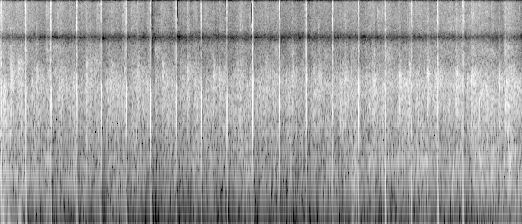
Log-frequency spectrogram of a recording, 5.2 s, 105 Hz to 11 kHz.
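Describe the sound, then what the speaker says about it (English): A university presentation audience gives a round of applause: sparse, distinct claps in a steady rhythm over a thin wash of clapping, moderately quiet and heard alone. "Number 17 was the Ohio State University. Round of applause."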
